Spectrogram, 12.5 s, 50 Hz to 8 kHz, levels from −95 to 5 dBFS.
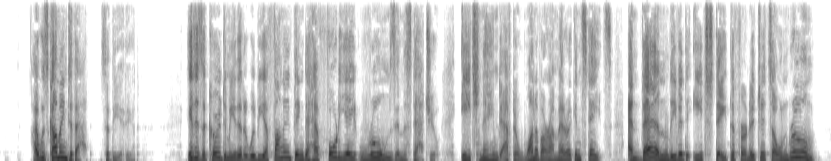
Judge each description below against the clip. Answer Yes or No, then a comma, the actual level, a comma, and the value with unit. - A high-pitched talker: Yes, high, 195 Hz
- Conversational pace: No, fast, 230 wpm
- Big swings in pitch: Yes, wide, 8.1 semitones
